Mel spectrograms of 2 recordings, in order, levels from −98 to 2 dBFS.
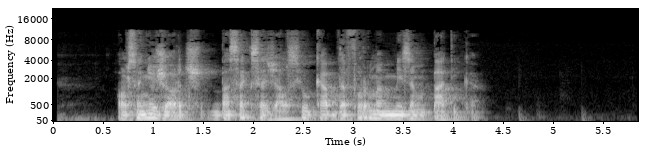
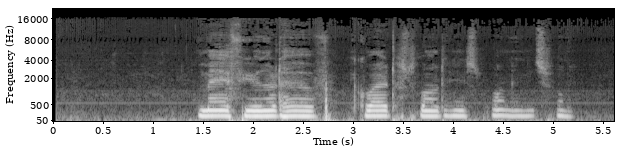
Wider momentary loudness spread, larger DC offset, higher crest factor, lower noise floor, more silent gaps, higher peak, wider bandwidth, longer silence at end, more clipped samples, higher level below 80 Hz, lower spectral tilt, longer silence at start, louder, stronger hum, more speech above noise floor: second, 10 LU vs 14 LU; neither; about the same, 16 dB vs 14 dB; first, -69 dBFS vs -41 dBFS; neither; about the same, -2 dBFS vs -2 dBFS; second, 11.5 kHz vs 13.5 kHz; first, 1.6 s vs 0.4 s; neither; about the same, -32 dBFS vs -32 dBFS; second, -5.5 dB/octave vs -8 dB/octave; first, 0.65 s vs 0.15 s; about the same, -17 LUFS vs -15 LUFS; neither; first, 53 dB vs 28 dB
